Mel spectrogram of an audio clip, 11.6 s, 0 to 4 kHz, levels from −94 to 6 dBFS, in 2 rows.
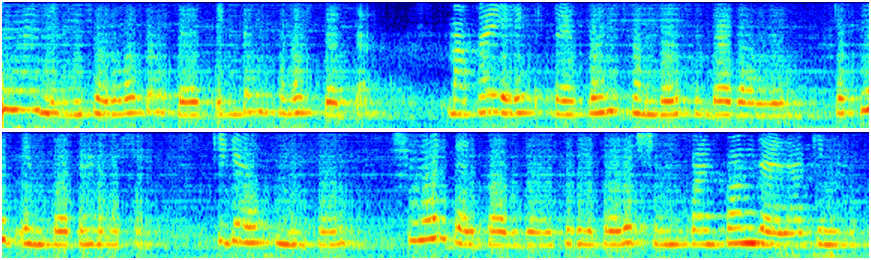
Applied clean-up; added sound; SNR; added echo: neural separator model SepFormer DNS4.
